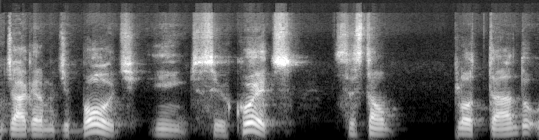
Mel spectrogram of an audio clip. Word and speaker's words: Bode: Eduardo, diagrama de Bode. Os alunos gostam de chamar de bode, mas pronuncia Bode, mas escreve bode.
